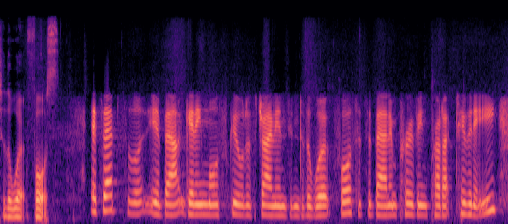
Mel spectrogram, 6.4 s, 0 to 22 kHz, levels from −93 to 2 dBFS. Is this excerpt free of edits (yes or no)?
yes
